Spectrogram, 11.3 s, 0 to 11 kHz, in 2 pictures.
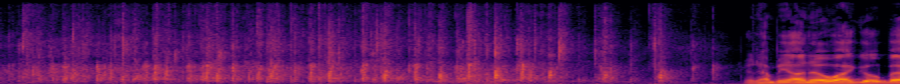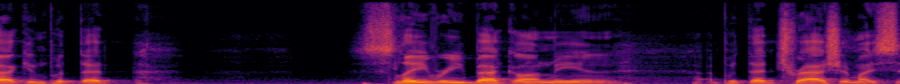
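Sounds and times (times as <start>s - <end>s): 
audience applauding: 0.0s - 4.6s
speech: 4.7s - 6.5s, 8.1s - 11.2s.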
